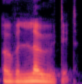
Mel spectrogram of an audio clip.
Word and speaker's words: overloaded: And you would stress low, overloaded.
